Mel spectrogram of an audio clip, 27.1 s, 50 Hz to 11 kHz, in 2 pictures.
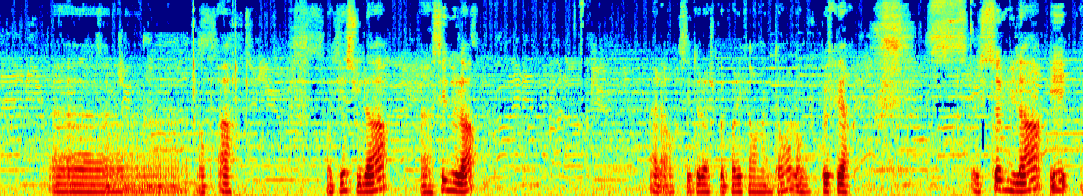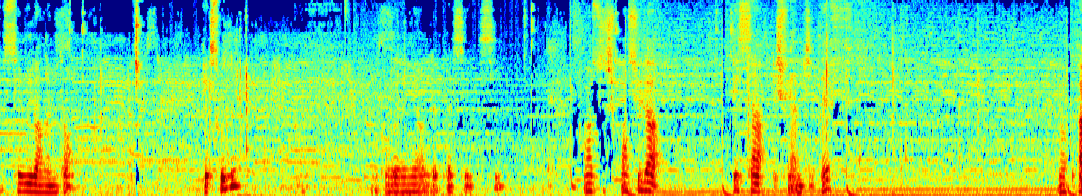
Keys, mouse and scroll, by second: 2.4 a, 3.0 a, 12.2-14.0 right drag, 14.4-16.3 right drag, 15.4-19.7 middle drag, 16.5 e, 20.2-22.0 drag, 21.1-24.3 right drag, 23.8 f, 24.3-26.9 middle drag.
